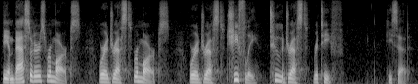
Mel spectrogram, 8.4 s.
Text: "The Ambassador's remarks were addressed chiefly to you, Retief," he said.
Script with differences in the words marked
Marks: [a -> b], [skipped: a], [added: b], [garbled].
"The Ambassador's remarks were addressed [added: remarks were addressed] chiefly to [you, -> addressed] Retief," he said.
